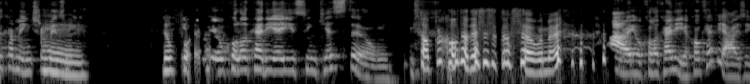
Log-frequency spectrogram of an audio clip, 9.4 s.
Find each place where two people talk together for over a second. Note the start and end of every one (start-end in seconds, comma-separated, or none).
none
